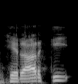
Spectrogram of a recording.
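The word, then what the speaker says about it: hierarchy: हायरार्की हम इसलिए बोलते हैं क्योंकि बहुत सारे बच्चे यही टर्म यूज करते हैं, तो इसलिए मैंने ऐसा बोला। हिरार्की उसके लिए एग्जैक्ट टर्म होता है, प्रोनाउंसिएशन की बात करूं तो मैं।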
